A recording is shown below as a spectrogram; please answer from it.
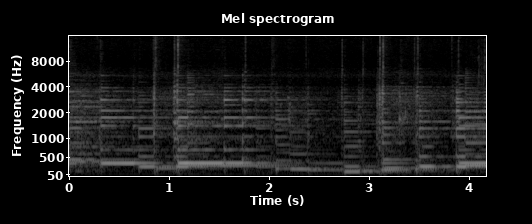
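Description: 2018 Fender Classic 50s Stratocaster electric guitar played through a tube amp with light crunch, picking a quick melodic phrase of short notes, some of them sounded two at a time as double stops.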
